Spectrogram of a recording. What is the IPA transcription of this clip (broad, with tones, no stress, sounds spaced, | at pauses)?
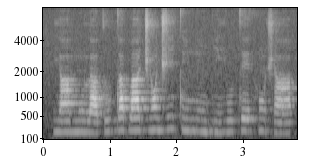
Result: j ã˧ m ũ˨ l a˨ t u˨˦ d a˦ b a˦ d͡ʒ ɔ̃˦ d͡ʒ i˦ t ĩ˧ m ĩ˧ b i˨ j u˧ t e˦ h ũ˦˨ ʃ ã˧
